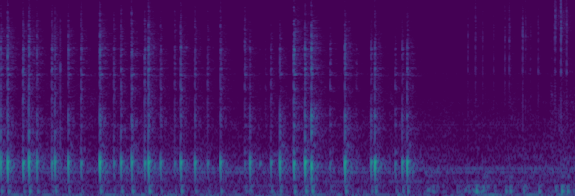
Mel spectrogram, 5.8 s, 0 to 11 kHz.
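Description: A medium Jolly Rancher Aromabeads jar, which looks plastic, has a lid and is filled with beads, is held in the hand and tapped with long acrylic nails close to the mic. The result is a quick run of crisp, dry clicks with a hollow tone around 580 Hz that stops almost instantly. The taps grow softer and sparser toward the end.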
